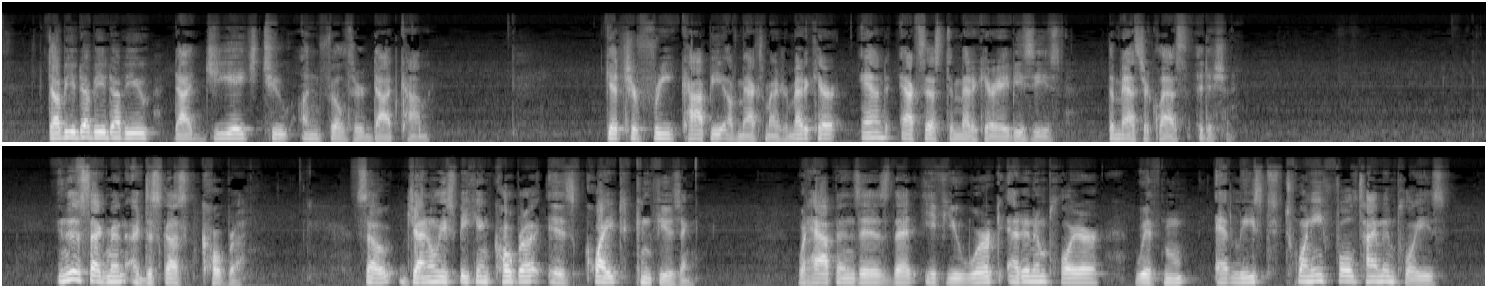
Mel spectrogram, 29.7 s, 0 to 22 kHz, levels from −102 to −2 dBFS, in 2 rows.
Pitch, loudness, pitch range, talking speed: 125 Hz, -22 LUFS, 105-140 Hz, 95 wpm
